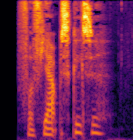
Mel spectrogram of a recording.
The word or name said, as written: forfjamskelse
